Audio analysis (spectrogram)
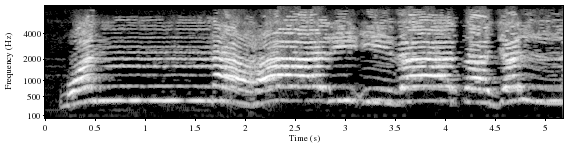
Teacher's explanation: نون مشدد ہے، غنہ ہوگا.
